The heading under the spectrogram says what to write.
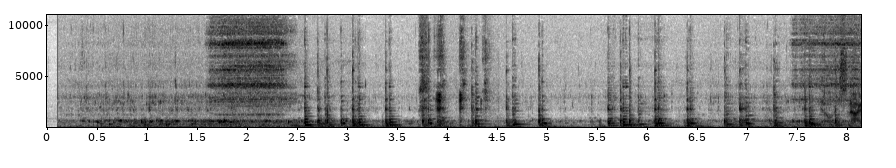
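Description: Muffled piano notes ring out in a loose, uneven melody beneath a thick, rumbling underwater wash, with bubbling and gurgling throughout and no voices; a pianist plays a piano that sits underwater on the bottom of the ocean.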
